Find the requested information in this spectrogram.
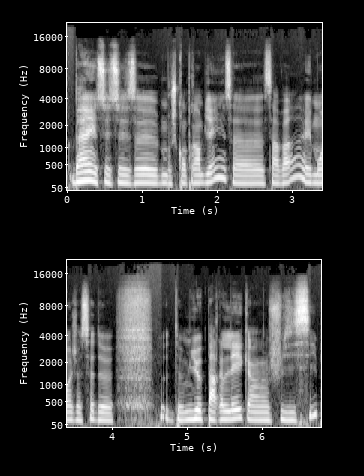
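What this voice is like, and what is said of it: Quebec French accent. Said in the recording (French): “t'en joues pas mal de ton accent”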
